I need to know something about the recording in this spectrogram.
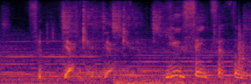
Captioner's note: echoing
